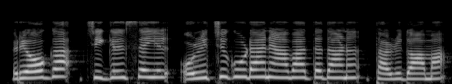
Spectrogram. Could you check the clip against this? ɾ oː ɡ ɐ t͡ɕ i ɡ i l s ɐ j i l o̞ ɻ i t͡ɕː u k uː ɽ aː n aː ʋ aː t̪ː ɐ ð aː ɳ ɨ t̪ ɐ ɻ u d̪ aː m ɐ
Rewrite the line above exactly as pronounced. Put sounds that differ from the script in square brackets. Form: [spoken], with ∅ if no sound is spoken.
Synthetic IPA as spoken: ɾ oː ɡ ɐ t͡ɕ i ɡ i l s ɐ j i l o̞ ɻ i t͡ɕː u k uː ɽ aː n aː ʋ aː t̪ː ɐ ð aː ɳ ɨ t̪ ɐ ɻ u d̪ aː m ɐ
